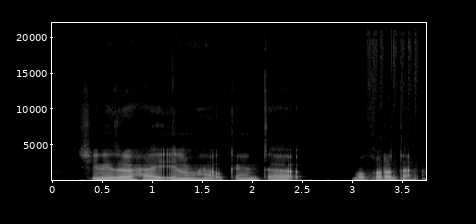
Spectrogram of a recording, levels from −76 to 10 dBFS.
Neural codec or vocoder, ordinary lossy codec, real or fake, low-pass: none; none; real; none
